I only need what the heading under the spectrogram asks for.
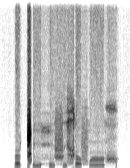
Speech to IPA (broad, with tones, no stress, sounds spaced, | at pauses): ɵ˥ ǁ iː˥ h i˥˧ f i˥˩ x ɾ o˥˩ f ɔ̃ː˨˦ x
